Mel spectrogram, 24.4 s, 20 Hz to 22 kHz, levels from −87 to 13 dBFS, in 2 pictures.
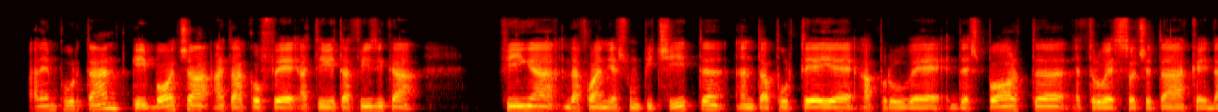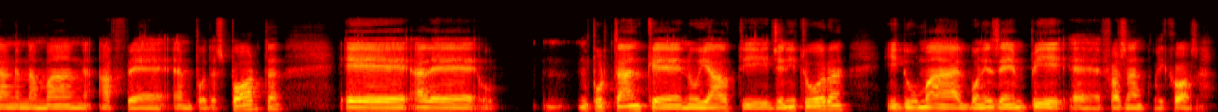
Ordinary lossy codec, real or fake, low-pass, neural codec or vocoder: AAC, 64 kbps; real; 10.8 kHz; none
